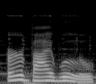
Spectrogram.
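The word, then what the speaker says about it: 二百五: is considered an insult in mandarin it's pronounced urbai wu which means imbecile alternatively it could be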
